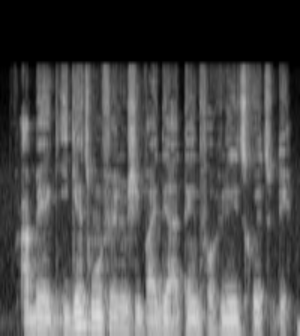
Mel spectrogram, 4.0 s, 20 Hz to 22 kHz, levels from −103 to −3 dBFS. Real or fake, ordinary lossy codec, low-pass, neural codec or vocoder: fake; none; none; vocoder, 22.05 kHz, 80 mel bands, Vocos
